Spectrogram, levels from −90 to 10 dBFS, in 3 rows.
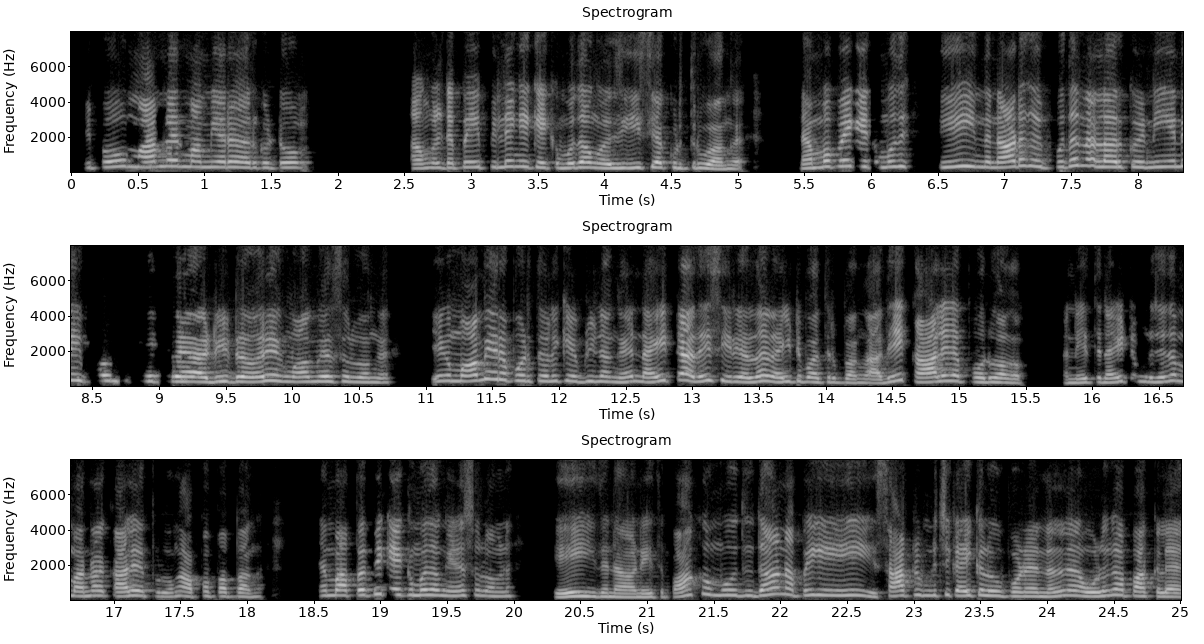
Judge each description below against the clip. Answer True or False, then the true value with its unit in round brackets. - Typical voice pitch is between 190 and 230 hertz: False (280 Hz)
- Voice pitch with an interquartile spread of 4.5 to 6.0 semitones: False (3.7 semitones)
